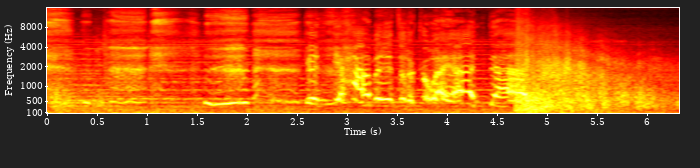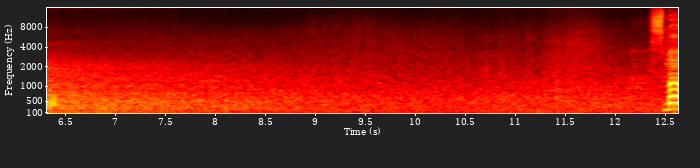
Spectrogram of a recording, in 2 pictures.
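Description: Shotgun blasts over a woman's frantic shouting and music, the last and biggest blast about five seconds in. After it everything fades to a low hush.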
